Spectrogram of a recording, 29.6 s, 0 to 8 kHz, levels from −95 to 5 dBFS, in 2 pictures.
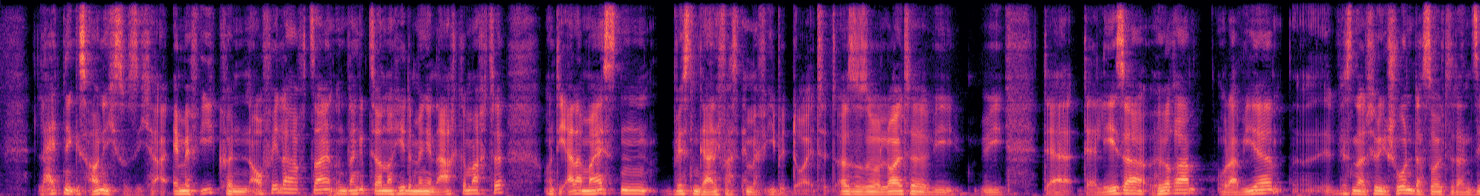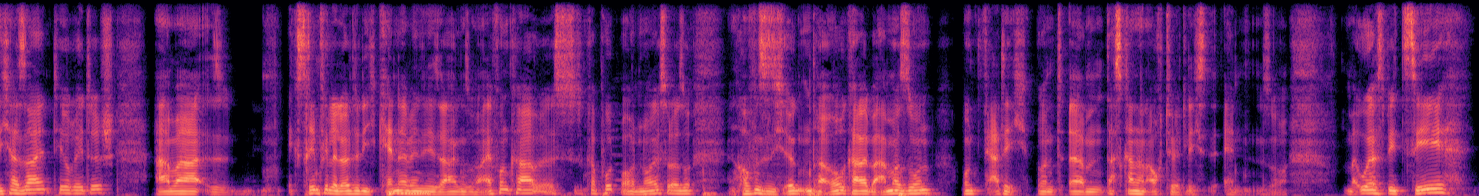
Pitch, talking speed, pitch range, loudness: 115 Hz, 180 wpm, 100-125 Hz, -19 LUFS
